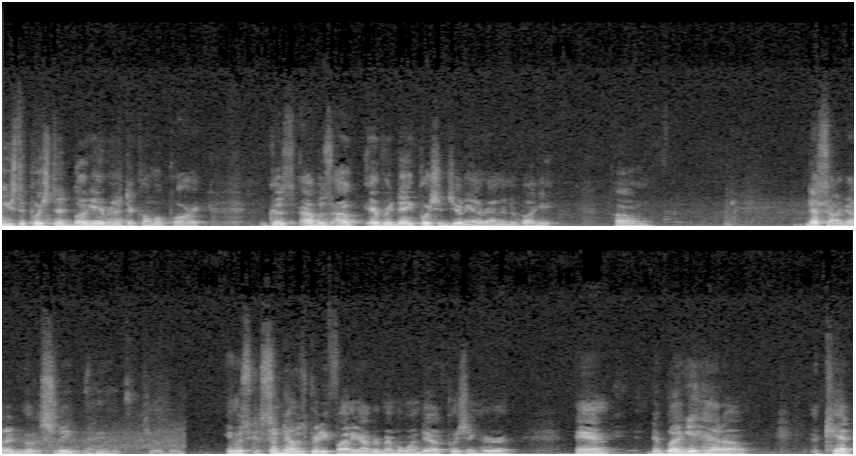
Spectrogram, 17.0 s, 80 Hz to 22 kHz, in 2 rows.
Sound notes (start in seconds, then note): 7.9 laugh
